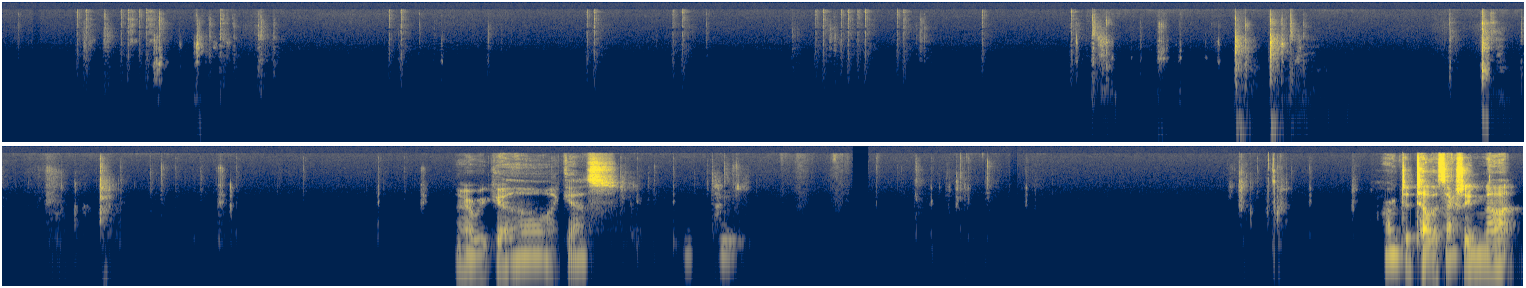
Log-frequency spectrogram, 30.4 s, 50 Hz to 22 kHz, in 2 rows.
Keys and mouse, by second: 0.0 click, 0.0-1.0 middle drag, 0.0-10.7 right drag, 1.0 alt+shift+click, 1.2 alt+shift+click, 1.8 s, 5.7 click, 8.2 alt+shift+click, 8.8 alt+shift+click, 9.6-10.7 drag, 10.7 Tab, 12.2 Tab, 12.5 s, 16.0 ctrl+z, 17.2 middle click, 17.7 middle click, 18.2 middle click, 21.7-24.3 drag, 22.3 ctrl+s, 24.3-25.7 middle drag, 27.8 click, 27.8 middle click, 27.8 right click.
